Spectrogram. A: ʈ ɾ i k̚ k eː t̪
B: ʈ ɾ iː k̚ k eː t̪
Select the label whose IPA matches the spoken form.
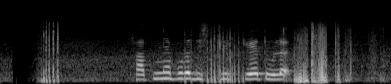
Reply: A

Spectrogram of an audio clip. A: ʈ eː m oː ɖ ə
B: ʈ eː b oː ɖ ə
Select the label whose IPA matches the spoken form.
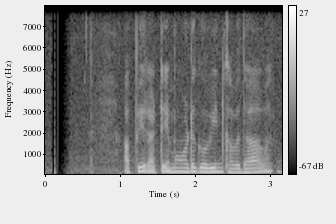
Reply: A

